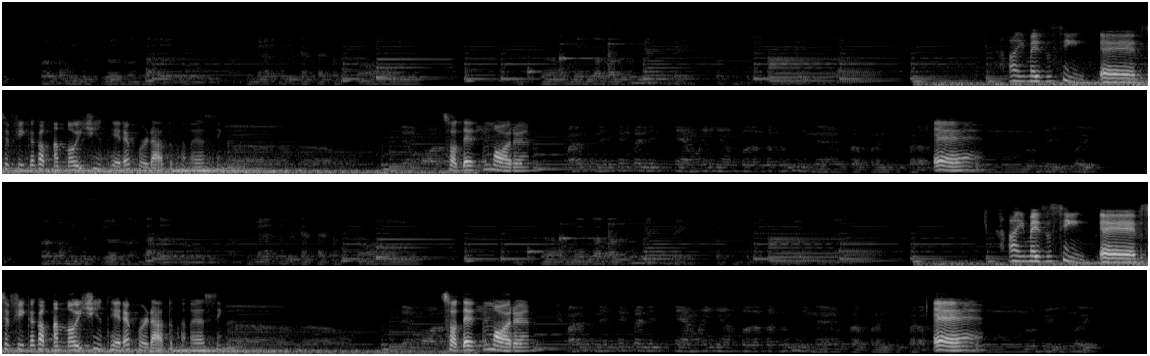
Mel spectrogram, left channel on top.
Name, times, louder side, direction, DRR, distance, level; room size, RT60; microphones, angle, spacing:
voice 1, 0.0-4.2 5.1-8.6 13.6-15.0 15.3-16.5 17.1-22.3, equal, 5° right, 3 dB, 5.3 m, -54 dB
sound 1, 1.4-13.4 13.7-18.9, left 1 dB, 15° left, 1.5 m, -53 dB
sound 2, 9.1-16.2, left 2 dB, 65° left, 0.7 m, -38 dB
voice 2, 10.1-13.8 15.9-16.7 20.8-21.3, right 5 dB, 40° right, 18 dB, 0.6 m, -27 dB
17.5 x 12.5 x 5.4 m, 0.42 s
head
